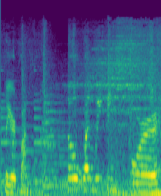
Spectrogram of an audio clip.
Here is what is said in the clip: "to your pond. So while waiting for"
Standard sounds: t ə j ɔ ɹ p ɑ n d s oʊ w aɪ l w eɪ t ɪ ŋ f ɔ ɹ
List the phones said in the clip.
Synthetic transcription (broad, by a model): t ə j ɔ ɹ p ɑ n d s oʊ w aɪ n w eɪ t ɪ ŋ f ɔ ɹ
